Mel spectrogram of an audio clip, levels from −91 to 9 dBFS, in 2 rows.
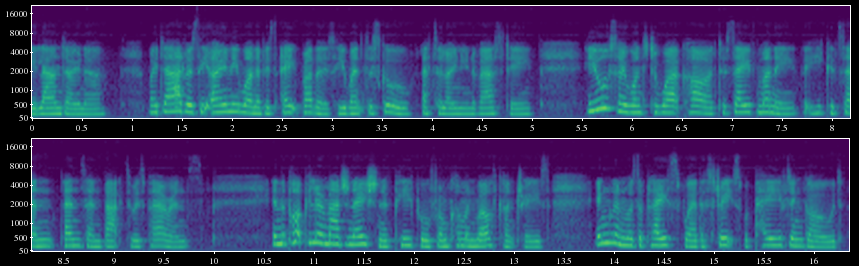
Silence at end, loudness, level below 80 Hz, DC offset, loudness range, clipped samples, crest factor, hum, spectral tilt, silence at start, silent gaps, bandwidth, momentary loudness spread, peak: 0.1 s; -27 LUFS; -74 dBFS; under 0.1%; 3 LU; under 0.1%; 22 dB; none; -5 dB/octave; 0 s; none; 12.5 kHz; 13 LU; -6 dBFS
